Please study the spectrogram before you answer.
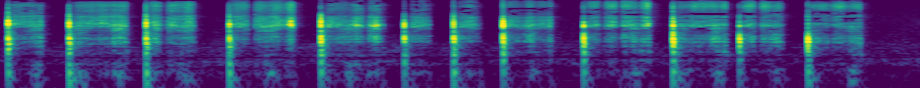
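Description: A hand writes on a large, flat black chalkboard with a pale yellow chalk stick. Each stroke starts with a sharp tap of chalk against the board, followed by a bright, scratchy drag lasting under half a second, with short silent gaps between strokes.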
